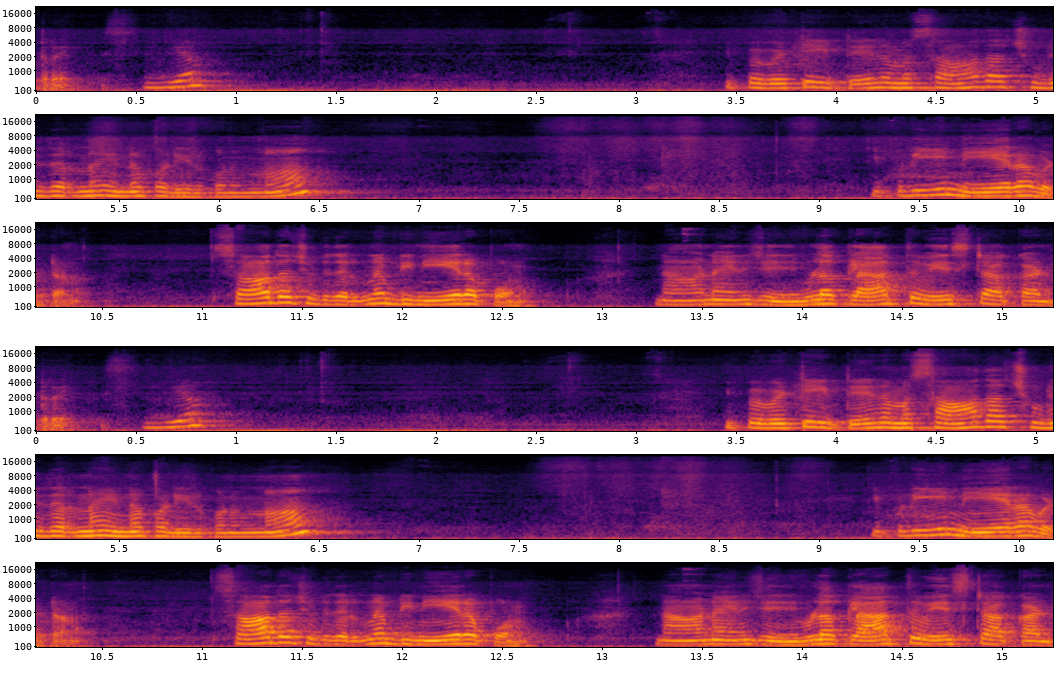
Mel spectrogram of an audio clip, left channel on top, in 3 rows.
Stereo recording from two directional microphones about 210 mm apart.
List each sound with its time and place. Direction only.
3.5 s a woman's voice: 25° right (ahead or behind)
9.2 s a woman's voice: 15° left (ahead or behind)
